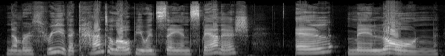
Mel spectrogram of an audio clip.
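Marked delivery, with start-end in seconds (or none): 3.7-5.5 "el melón" very slowly, long stressed LÓN; stressed syllable. Shown as a demonstration. Teacher showing the underlined syllable, slow stressed "LÓN" in "melón". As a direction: stretch out "el melón", leaning on the final LÓN. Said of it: "notice I stress the syllable".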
